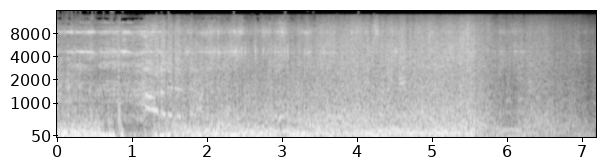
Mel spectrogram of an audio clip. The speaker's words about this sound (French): Ouais, c'est compliqué, il y a beaucoup de vent au niveau de la tyrolienne.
